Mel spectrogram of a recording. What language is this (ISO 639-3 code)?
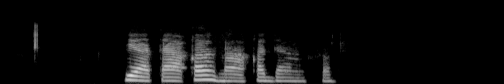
ady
